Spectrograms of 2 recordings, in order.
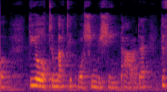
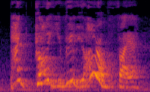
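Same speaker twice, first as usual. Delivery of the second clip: surprised; 6 dB louder than usual. Acted. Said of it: "George said".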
